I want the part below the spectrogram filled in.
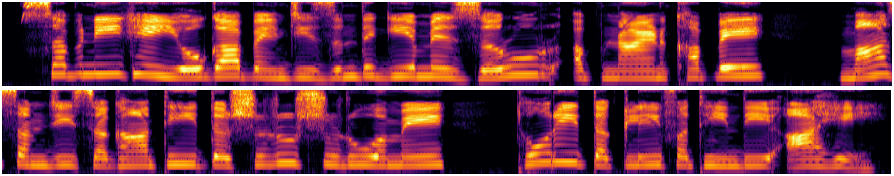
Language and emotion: Sindhi, neutral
